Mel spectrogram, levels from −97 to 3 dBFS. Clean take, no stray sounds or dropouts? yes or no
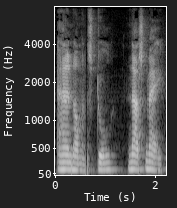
no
